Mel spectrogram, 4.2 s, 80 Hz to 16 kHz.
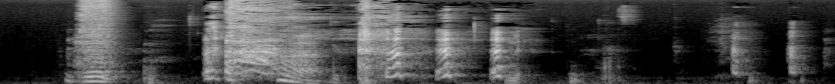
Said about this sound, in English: Could you turn your head 40 degrees to the right? And cough.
